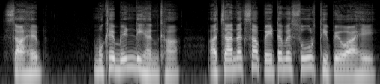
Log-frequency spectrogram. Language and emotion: Sindhi, neutral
